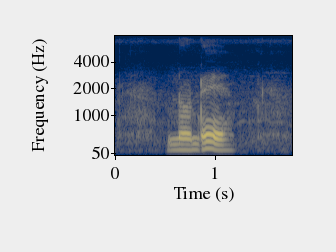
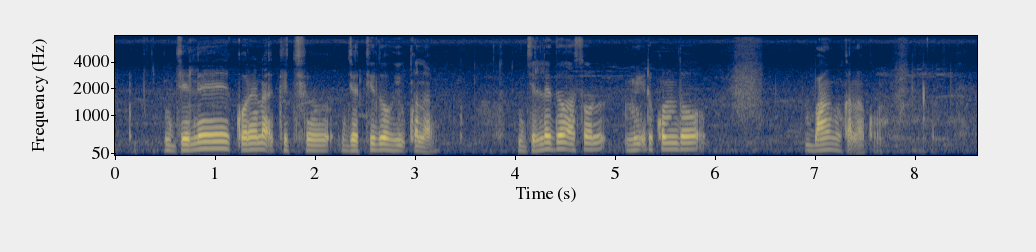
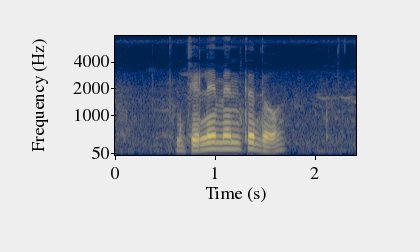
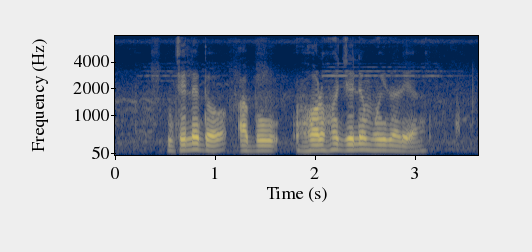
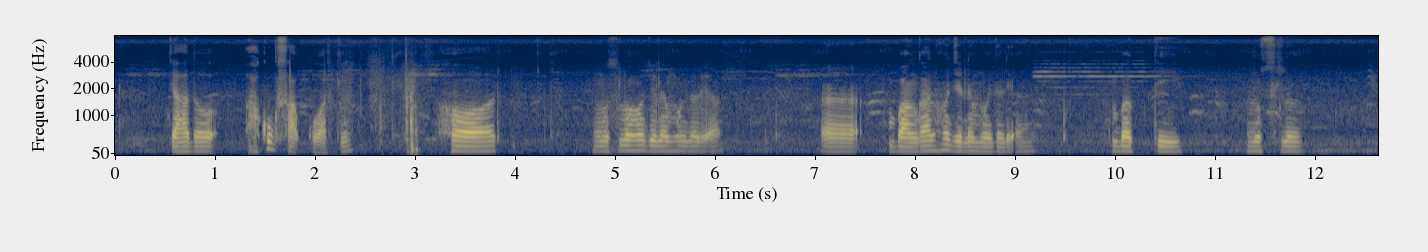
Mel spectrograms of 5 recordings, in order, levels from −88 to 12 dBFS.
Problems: background sounds at intervals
